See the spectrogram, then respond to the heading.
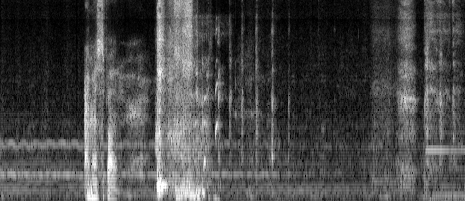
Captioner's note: people laughing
